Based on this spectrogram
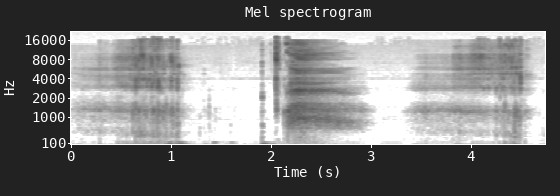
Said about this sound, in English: So let's get a little coffee sip audio.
